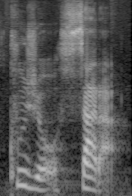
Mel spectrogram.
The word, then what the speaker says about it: Kujo Sara: we don't know but it's kujo sara in the rolling r again okay next we have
